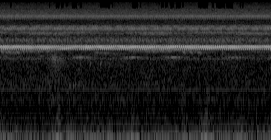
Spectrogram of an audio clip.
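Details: Crickets at night producing an even, continuous high trill in layered bands, with a faint low rumble and no other clear sounds.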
